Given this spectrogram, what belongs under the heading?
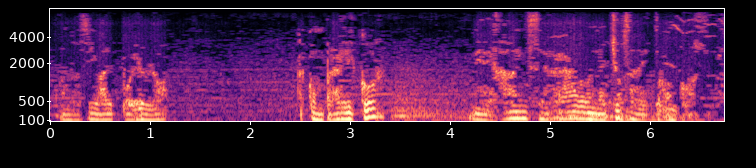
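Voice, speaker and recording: An actor voicing a plucky, sly runaway boy in a radio drama, telling his story in the first person in a lively way. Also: on the low side, normal speed, close to an everyday voice. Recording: dull lo-fi radio recording. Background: clear music bed.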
